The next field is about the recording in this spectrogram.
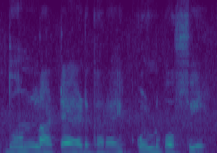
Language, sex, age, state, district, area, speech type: Marathi, male, 18-30, Maharashtra, Sangli, urban, spontaneous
